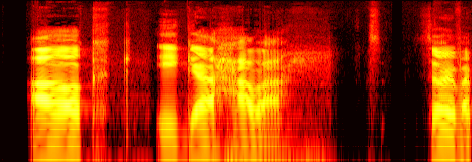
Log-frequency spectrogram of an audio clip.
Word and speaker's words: Aokigahara: But the actual name is, so if I pronounce it wrong, it's Aokigahara. Sorry if I pronounced it wrong, but yeah, that is the name of the place Logan has visited.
